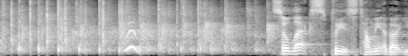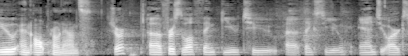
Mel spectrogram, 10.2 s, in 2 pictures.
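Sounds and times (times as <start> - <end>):
small crowd applauding: 0.0 - 3.6
short rising-and-falling whoop or whistle: 1.5 - 1.9
speech: 1.6 - 2.0, 3.5 - 10.1.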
